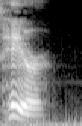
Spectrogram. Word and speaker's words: Hare: happy his name is hare he pronounced it so as to rhyme with Mayor I love my love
